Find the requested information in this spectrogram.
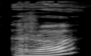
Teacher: जिनके उच्चारण में जीभ तालू से लुड़क जाए तो उन्हें क्या कहते हैं दोस्तों लुंठित व्यंजन · उसके बाद है लुंठित र, जिनके उच्चारण में जीभ तालु से लुढ़क जाए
